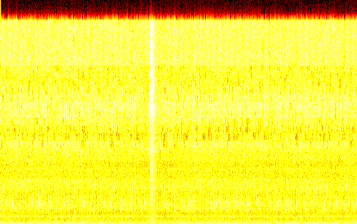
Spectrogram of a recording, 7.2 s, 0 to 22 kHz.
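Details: 1995 Jeep Wrangler YJ 2.5L four-cylinder after fuel injector replacement and fuel rail reinstall: steady even idle, slightly fast, smooth low hum, no misses or knocks; check engine light went off, normal idle.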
